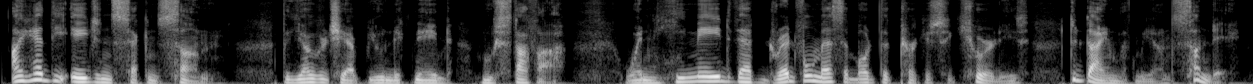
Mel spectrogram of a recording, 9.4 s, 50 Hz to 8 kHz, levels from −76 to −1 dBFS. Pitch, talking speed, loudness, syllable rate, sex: 105 Hz, 180 wpm, -20 LUFS, 4.0 syllables/s, male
